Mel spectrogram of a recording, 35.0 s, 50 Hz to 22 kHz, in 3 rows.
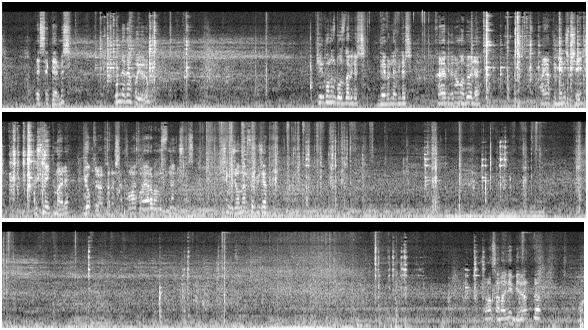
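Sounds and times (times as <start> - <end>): low engine hum: 14.0 - 35.0.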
